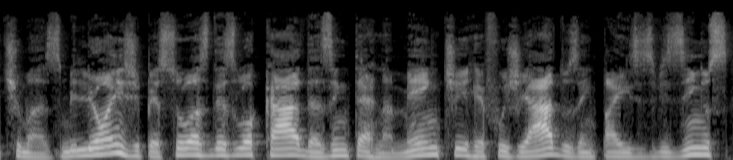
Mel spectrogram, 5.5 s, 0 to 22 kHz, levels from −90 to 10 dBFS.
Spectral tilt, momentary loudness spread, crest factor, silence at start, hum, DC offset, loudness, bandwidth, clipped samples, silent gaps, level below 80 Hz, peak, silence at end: -5.5 dB/octave; 9 LU; 20 dB; 0.05 s; none; under 0.1%; -22 LUFS; 16 kHz; under 0.1%; none; -58 dBFS; -2 dBFS; 0.05 s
